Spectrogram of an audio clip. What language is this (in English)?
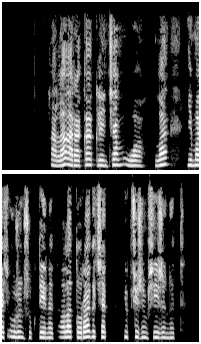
Mari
